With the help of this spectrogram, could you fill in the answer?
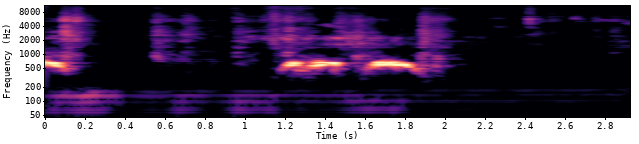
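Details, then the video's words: Cuckoo heard in nature with a single two-note hollow call in the middle, a deep steady hum underneath and faint scratchy background noise. "Relaxing Cuckoo Bird Sound in Nature"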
